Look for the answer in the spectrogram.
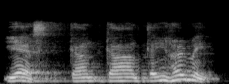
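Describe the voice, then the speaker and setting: A young Cuban man with a Spanish accent asks a question on a webinar, halting and repeating his words as he searches for English phrasing. His voice is fairly high. The call audio is dull and lo-fi. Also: steady tone, darkish tone. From Cuba. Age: young adult. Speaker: neurosurgeon asking a question. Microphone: video call.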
